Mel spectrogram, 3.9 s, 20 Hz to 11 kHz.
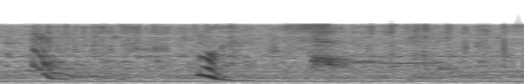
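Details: Japanese Chin puppies of the Niko x Pixie litter, 30 November 2013, give two falling whimpers with clear harmonics, the second louder and dropping into a low tail, then a faint drawn-out whine, with indoor room tone.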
